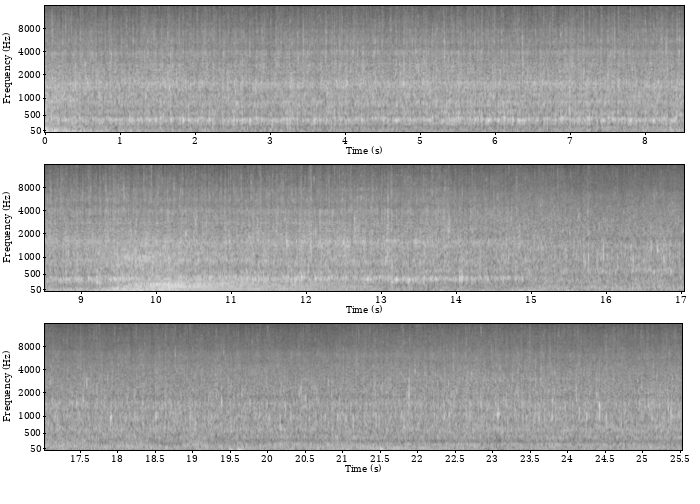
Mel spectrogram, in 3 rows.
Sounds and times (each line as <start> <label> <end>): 0.0 traffic sound 2.0
0.0 water 25.5
6.8 traffic sound 15.2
